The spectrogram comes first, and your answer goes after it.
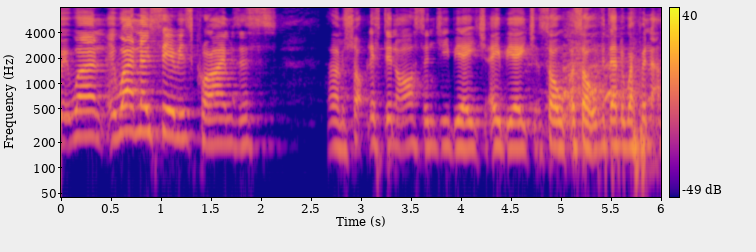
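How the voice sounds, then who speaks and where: A very fast, animated delivery in a Birmingham accent, with audible room echo. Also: woman. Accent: Birmingham (Brummie) English. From Birmingham, England (Handsworth). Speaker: stand-up comedian. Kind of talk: stand-up. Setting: stage with audience.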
